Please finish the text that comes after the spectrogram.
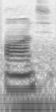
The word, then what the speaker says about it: aunt: talked at all about Aunt and Aunt as pronunciations and it turns out that ant is common throughout most of the country but aunt is far more common in the Northeast that there are Pockets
